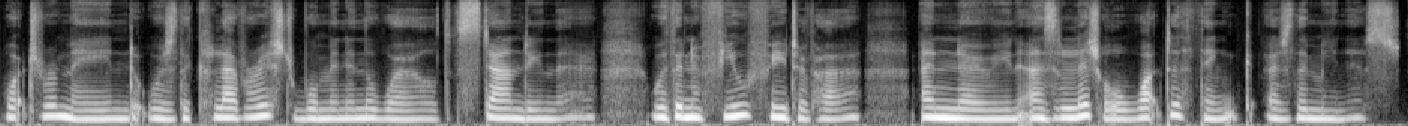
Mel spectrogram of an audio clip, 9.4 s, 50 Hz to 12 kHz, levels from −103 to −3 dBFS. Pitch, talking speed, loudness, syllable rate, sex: 210 Hz, 170 wpm, -17 LUFS, 4.6 syllables/s, female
